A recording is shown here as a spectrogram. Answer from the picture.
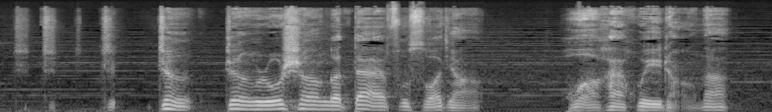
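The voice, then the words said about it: Trembling, stammering old man's voice. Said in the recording (Chinese): “老中医身子微微一颤，从怀中掏出了手绢，擦了擦汗，用颤巍巍的声音说道”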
